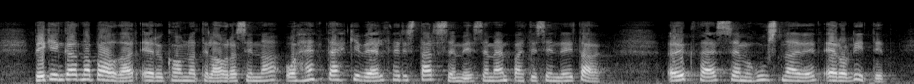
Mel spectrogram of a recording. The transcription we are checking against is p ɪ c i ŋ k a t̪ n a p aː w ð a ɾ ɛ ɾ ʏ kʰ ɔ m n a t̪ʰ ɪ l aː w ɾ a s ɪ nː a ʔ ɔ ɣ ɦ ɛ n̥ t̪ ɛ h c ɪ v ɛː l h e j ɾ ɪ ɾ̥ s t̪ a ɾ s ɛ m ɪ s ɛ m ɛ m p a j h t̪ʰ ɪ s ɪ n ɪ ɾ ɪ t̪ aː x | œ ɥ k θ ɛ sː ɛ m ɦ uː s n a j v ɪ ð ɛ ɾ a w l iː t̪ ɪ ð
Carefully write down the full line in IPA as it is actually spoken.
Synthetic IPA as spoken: p ɪ c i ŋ k a t̪ n a p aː w ð a ɾ ɛ ɾ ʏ kʰ ɔ m n a t̪ʰ ɪ l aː w ɾ a s ɪ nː a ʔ ɔ ɣ ɦ ɛ n̥ t̪ ɛ h c ɪ v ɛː l θ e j ɾ ɪ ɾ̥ s t̪ a ɾ s ɛ m ɪ s ɛ m ɛ m p a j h t̪ ɪ s ɪ nː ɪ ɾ i t̪ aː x | œ ɥ k θ ɛ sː ɛ m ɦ uː s n a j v ɪ ð ɛ ɾ a w l iː t̪ ɪ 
